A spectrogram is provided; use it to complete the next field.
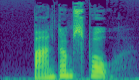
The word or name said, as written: barndomssprog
